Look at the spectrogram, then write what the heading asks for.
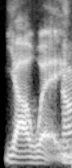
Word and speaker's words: Yahweh: uh the PaleoHebrew um had imply vowel patterns and Yahweh most likely from all scholarly reconstructions would have been pronounced pronounced as Yahweh.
